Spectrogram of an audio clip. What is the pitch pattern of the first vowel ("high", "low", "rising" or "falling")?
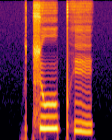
high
